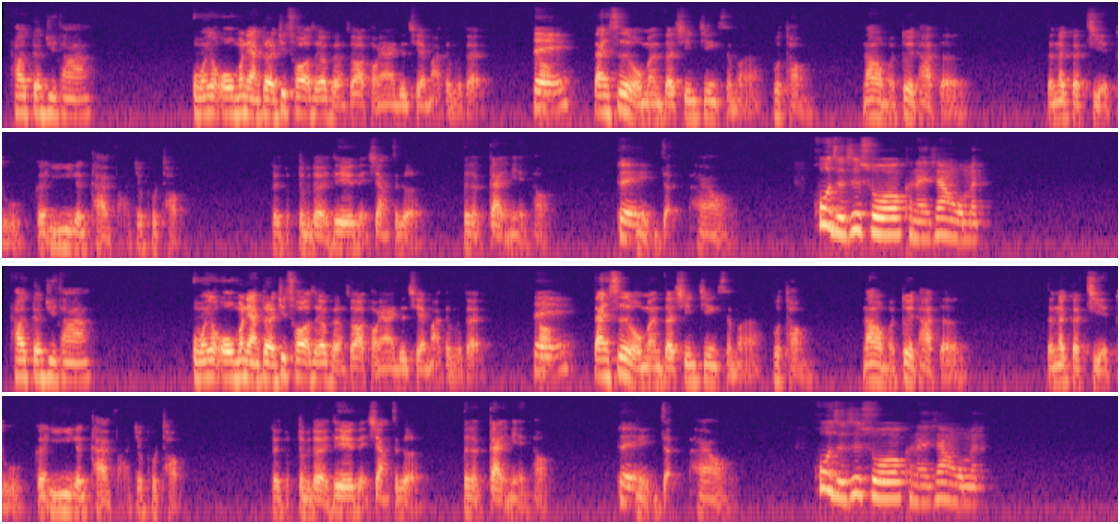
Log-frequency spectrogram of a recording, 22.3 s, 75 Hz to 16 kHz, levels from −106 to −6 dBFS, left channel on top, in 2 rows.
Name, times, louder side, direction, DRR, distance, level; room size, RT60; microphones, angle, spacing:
voice 1, 0.1-0.9 1.9-4.8 5.4-5.5 5.9-8.1 8.6-9.6 10.5-12.9 13.9-15.3 15.8-16.6 17.5-17.6 18.1-18.4, right 2 dB, 30° right, 0.7 m, -23 dB
voice 2, 5.3-5.7 17.3-17.6 19.3-20.9, left 3 dB, 85° left, 0.8 m, -20 dB
12.5 x 4.1 x 5.5 m
head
